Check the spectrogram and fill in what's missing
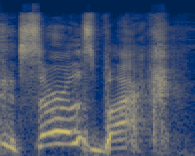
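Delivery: slow, high, giggly delivery; real laughter bursting through the words; laughing. Real, not acted. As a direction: crack up as you say it. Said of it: "I shouldn't be laughing".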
